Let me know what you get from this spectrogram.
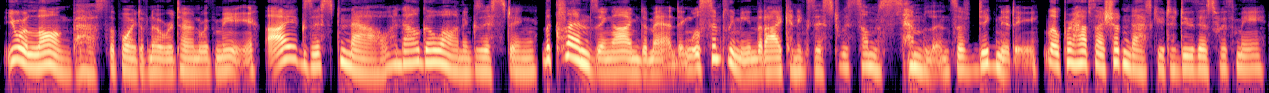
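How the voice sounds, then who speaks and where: A sardonic, sinister female embodiment of old memories from a video game. Her voice sits low and swings expressively through languid, arch phrases. She is theatrical and mock-sweet with an edge of scorn, recorded very dry. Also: animated, normal speed, hardly any pauses, dry recording. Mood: resolute, dry. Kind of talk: scripted video game character voice acting.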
